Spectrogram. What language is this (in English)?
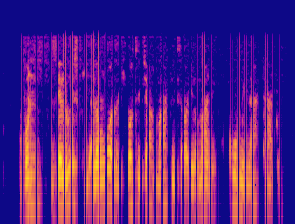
Swahili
